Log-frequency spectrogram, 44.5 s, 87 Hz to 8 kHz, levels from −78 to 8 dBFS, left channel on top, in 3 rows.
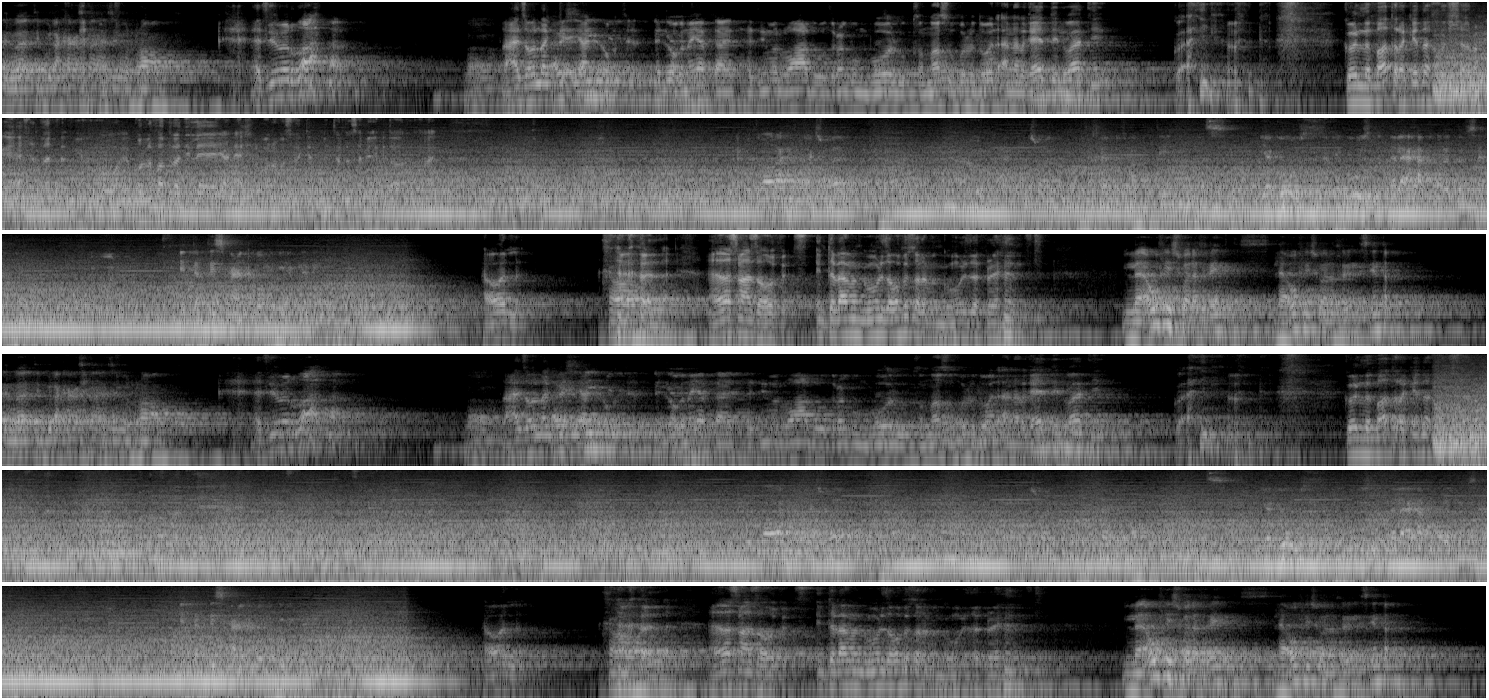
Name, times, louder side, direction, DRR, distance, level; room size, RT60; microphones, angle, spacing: voice 1, 0.0-1.7 4.3-5.0 5.5-6.9 8.7-10.8 20.7-21.2 22.1-30.2 31.5-33.0 35.8-36.1 40.9-43.6, left 1 dB, 20° left, 0.7 m, -27 dB
voice 2, 0.8-1.4 2.2-3.6 5.0-11.1 11.7-19.8 24.5-24.8 28.0-28.2 30.6-31.4 34.5-35.0 35.7-40.1, left 5 dB, 90° left, 0.5 m, -29 dB
sound 1, 14.3-33.8, right 1 dB, 20° right, 0.8 m, -21 dB
13.0 x 9.5 x 3.1 m
head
